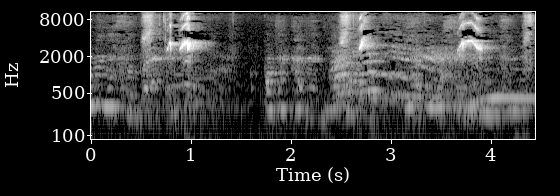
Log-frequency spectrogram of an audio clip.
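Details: A pet budgerigar gives a few separate chirps, each a bright squeaky note over soft murmuring, spaced by quiet pauses of a second or more.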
